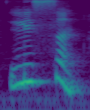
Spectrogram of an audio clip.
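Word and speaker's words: listen: Next word हमारे पास लिसन। अब लिसन में हम लिसन। टी इसमें हम प्रोनाउंस नहीं कर रहे।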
